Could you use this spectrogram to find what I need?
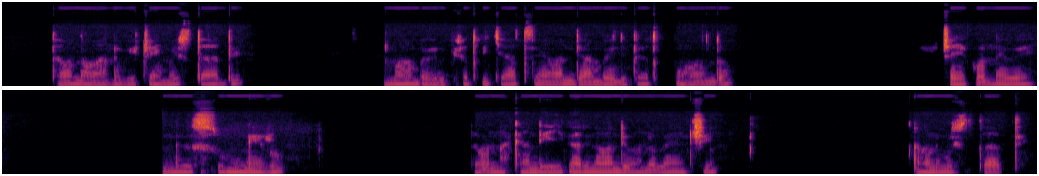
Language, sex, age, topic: Kinyarwanda, male, 18-24, government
